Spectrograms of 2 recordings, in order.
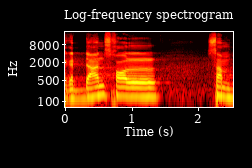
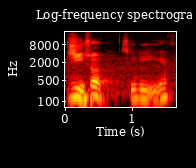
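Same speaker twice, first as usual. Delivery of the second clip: counting notes under breath; 7 dB quieter, slower than usual. Shown as a demonstration. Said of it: "counting keys under breath".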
